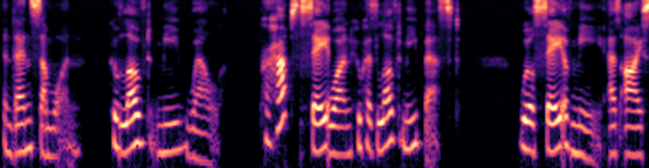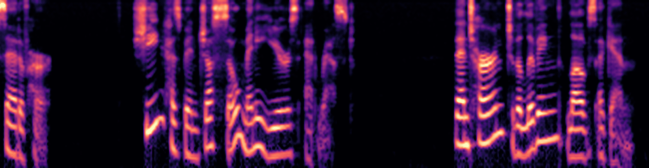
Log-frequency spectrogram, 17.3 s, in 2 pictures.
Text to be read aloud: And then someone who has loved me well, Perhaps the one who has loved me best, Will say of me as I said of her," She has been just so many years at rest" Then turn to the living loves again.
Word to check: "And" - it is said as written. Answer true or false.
true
